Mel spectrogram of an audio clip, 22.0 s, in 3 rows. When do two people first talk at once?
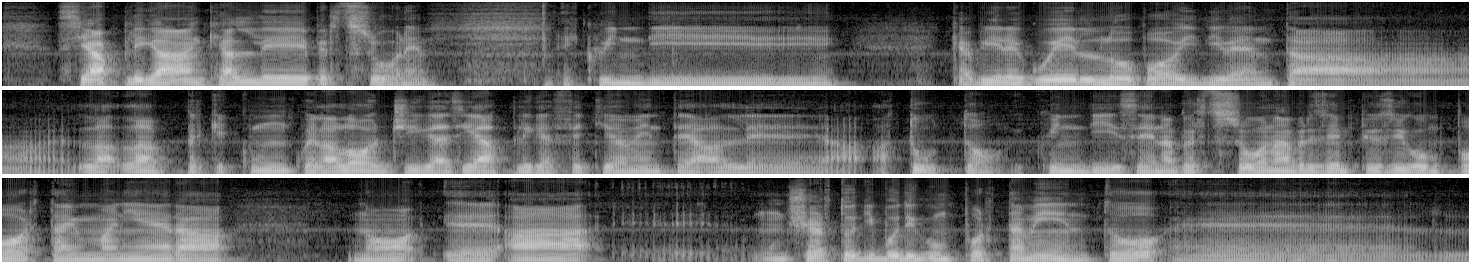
none

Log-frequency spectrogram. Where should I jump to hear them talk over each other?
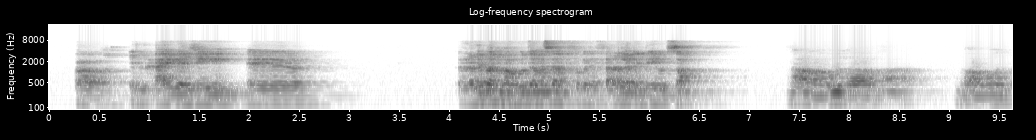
none

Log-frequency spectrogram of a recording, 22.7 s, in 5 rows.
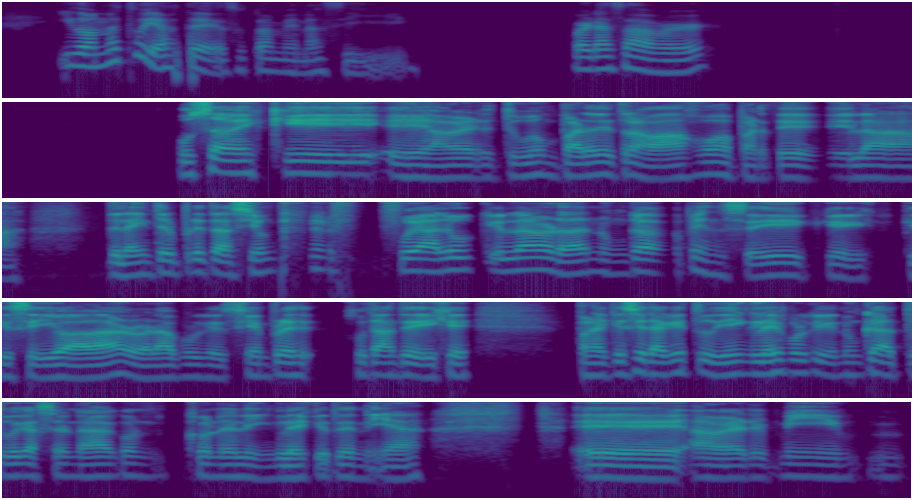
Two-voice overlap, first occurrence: none

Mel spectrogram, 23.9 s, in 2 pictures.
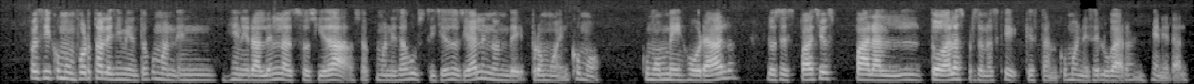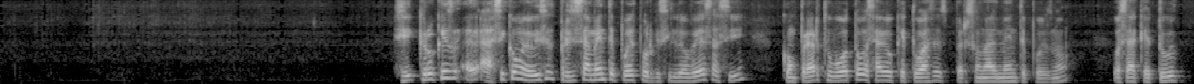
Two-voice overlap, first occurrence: none

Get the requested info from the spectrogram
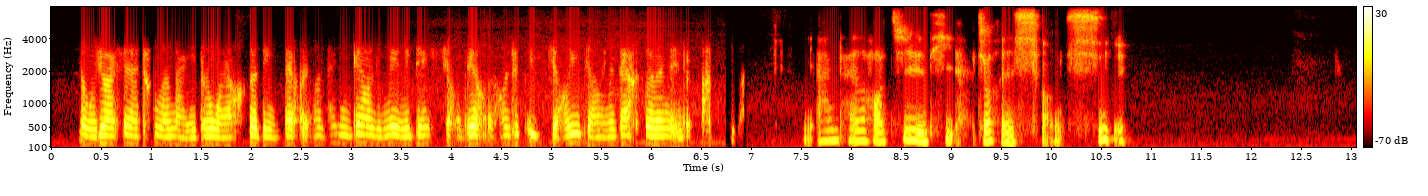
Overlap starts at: none

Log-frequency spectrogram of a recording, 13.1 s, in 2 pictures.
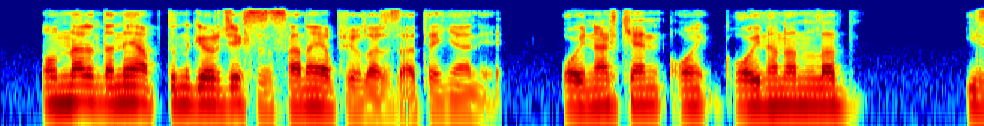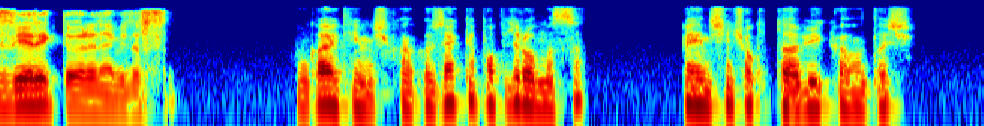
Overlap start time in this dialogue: none

